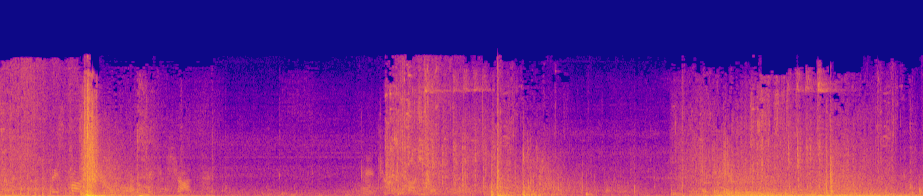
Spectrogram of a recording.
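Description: Gunfire in a battle-royale video game, a few sharp shots early then scattered bursts, fairly close, mixed with game noise and under a player's voice.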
